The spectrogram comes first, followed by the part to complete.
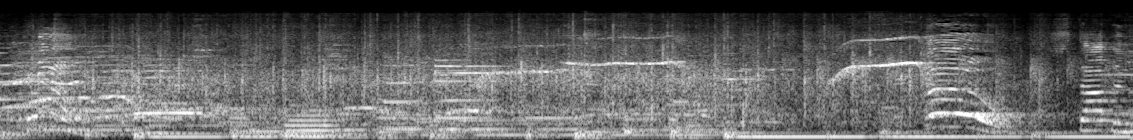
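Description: Live blues band playing: a harmonica played cupped against a microphone, bending and holding notes over a stepping bass line.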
